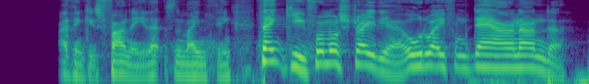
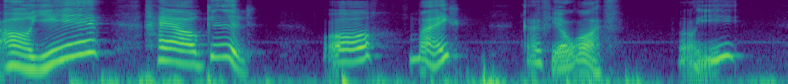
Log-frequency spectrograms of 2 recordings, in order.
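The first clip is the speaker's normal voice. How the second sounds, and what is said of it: Put-on Australian accent. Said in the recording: “my Australian accent isn't too bad and some say it's laughably poor”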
